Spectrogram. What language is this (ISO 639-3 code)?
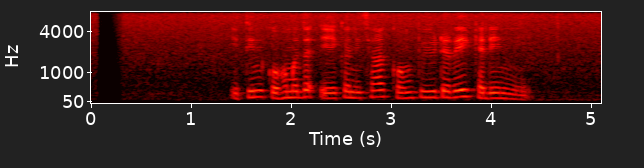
sin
